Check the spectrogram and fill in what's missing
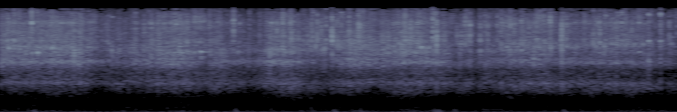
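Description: A long, hollow, painted wooden or bamboo rain stick is tilted in both hands, sending its filling cascading through it. The result is a steady, bright, pattering hiss of tiny grains, almost entirely high-pitched with no low end, swelling and easing slightly as the stick is tilted.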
